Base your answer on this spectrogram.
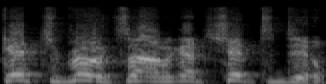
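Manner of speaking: high, loud yelled voice. A player's character appears in the captain's quarters and screams at the captain, screaming. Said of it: "I'm going to scream at the captain".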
